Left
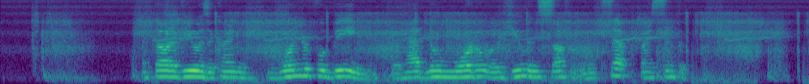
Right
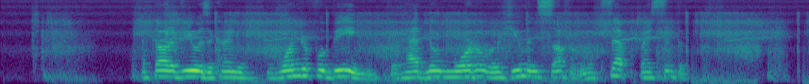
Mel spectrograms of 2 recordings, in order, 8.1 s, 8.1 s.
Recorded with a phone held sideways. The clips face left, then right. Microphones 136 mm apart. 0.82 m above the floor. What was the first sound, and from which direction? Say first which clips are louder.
A woman speaking: right 3 dB; 70° right (ahead or behind).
